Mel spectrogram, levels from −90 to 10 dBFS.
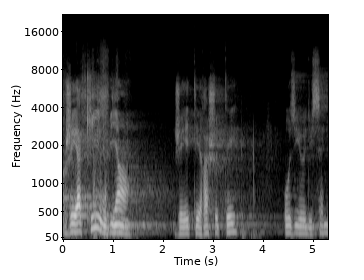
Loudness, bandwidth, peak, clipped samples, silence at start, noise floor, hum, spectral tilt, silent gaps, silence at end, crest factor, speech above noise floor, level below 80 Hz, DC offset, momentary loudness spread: -23 LUFS; 10.5 kHz; -4 dBFS; under 0.1%; 0 s; -58 dBFS; none; -6.5 dB/octave; none; 0 s; 20 dB; 36 dB; -62 dBFS; under 0.1%; 22 LU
